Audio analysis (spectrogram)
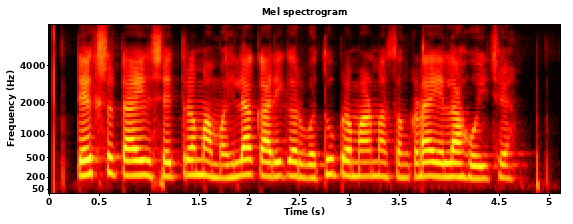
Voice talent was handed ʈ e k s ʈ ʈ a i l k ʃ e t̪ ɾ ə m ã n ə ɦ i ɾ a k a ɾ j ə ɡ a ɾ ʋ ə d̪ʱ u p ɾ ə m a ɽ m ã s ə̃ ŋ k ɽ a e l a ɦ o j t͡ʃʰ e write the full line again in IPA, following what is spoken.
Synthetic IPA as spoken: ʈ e k s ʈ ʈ a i l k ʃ e t̪ ɾ ə m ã m ə ɦ i l a k a ɾ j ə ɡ ə ɾ ʋ ə d̪ʱ u p ɾ ə m a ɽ m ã s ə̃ ŋ k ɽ a e l a ɦ o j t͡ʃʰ e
